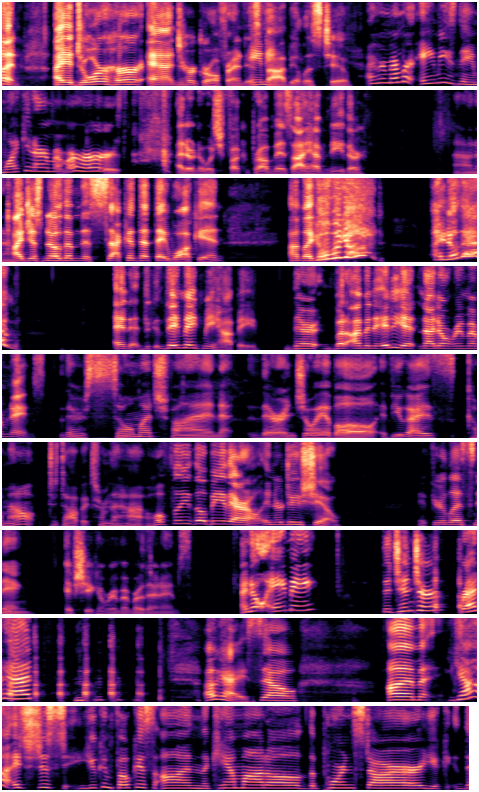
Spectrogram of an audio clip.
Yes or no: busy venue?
no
